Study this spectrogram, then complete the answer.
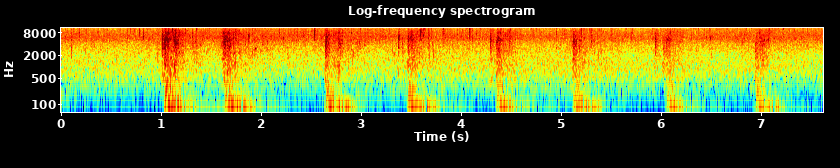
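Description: Heavy armoured footsteps thud slowly and steadily.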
